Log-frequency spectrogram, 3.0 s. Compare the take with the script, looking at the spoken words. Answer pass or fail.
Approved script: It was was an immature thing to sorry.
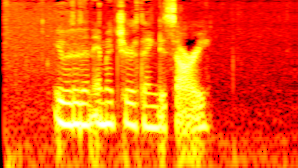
pass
